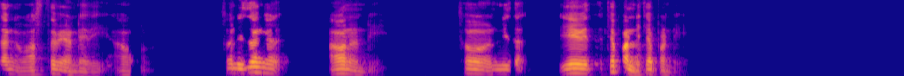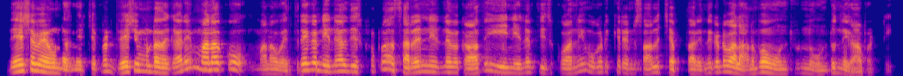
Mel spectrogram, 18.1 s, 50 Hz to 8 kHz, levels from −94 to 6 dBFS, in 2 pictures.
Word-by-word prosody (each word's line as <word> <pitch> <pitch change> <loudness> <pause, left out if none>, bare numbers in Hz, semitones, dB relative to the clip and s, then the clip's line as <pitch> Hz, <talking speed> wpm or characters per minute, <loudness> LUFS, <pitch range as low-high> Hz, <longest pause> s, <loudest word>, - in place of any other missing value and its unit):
నిజంగా 125 -6 -6
వాస్తవమే 105 +4 -8
అండి 95 -1 -16
అది. 85 +1 -23 0.2
అవును. 100 -1 -21 0.8
సో - - -20
నిజంగా. 155 -1 +1 0.6
అవునండి. 120 -8 -2 0.9
సో 135 - -6 0.3
నిజ 125 0 -11 0.6
ఏవి 135 -1 +6 0.2
చెప్పండి. - - +5
చెప్పండి. - - -6 2.4
ద్వేషం 195 +4 +6
ఏమి 160 - +8
ఉండదు. 120 -5 -1
మీరు 125 - -5
చెప్పినట్టు 180 +4 -5
ద్వేషం 170 +6 +3
ఉండదు. 170 -4 +5
కానీ, 220 +10 +2
మనకు 235 +1 +6 0.3
మన 125 - -6
వ్యతిరేక 220 - 0
నిర్ణయాలు 190 +1 +1
తీసుకున్నప్పుడు, 185 +8 -5
అది - - -4
సరైన 165 +5 +4
నిర్ణయంమ 165 -1 -2
కాదు. 135 +10 +2
ఈ - - +3
నిర్ణయం 160 +3 -5
తీసుకో 135 - -10
అని 190 +8 -10
ఒకటికి 165 -2 -10
రెండు 135 -1 -8
సార్లు 325 +1 -2
చెప్తారు. 250 - -3
ఎందుకంటే, 165 +4 -3
వాళ్ళ 145 -6 +5
అనుభవం 150 +1 +2
ఉంటుంది 135 0 -13
ఉంటుంది 130 +4 -7
కాబట్టి. 90 - -8
155 Hz, 145 wpm, -23 LUFS, 130-180 Hz, 2.4 s, ఏమి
